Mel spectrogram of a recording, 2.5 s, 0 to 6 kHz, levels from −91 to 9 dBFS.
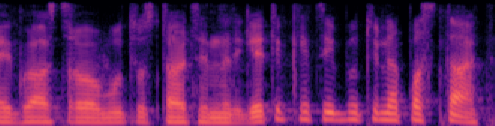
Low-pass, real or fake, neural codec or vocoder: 5.4 kHz; fake; codec, 16 kHz, 2 kbps, X-Codec, HuBERT features, trained on general audio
